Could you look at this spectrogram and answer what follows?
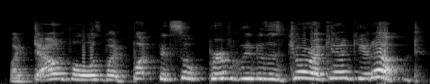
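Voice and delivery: high and loud, stuck and fed up; comic whiny complaint; exasperated squeaky voice. Acted. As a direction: wail it from inside the jar, pitch way up. Character stuck in the jar.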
